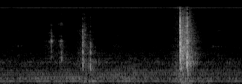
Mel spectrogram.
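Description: Typing on a computer keyboard during Android app coding: a few soft scattered key taps followed by one sharper, louder clack, close and quiet, with no talk.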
